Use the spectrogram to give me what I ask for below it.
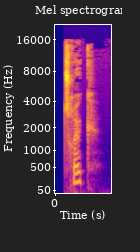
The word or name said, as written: trykken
